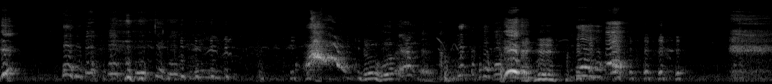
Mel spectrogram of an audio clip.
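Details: Infant boy laughing at his own hiccups: short, sharp hiccups mixed with bursts of giggling, his chest moving deeply; ordinary hiccups.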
